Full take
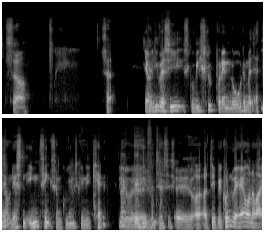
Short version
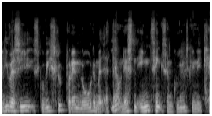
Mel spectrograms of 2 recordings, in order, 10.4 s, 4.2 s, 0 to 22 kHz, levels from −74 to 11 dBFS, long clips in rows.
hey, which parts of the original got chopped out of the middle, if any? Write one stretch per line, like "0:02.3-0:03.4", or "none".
none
